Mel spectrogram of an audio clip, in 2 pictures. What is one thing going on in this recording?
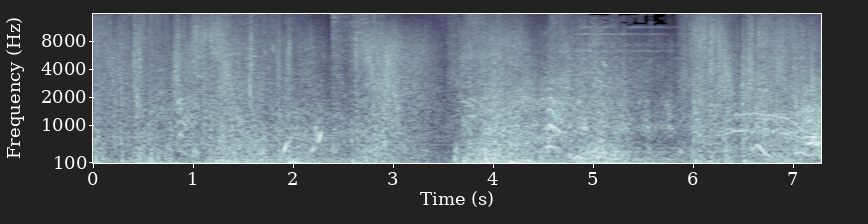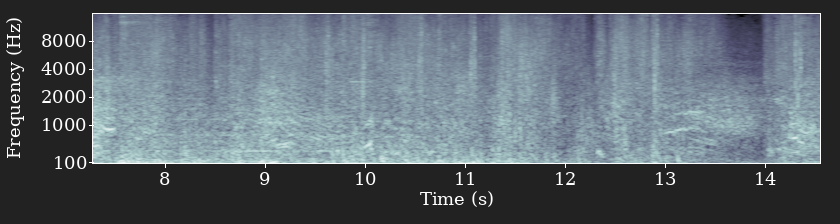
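Weapons clash and strike in a fierce fight.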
